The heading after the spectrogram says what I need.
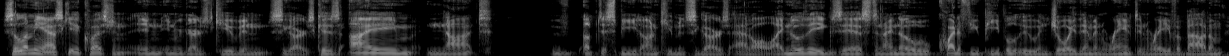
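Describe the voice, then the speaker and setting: A man's voice: very deep voice, moderate pace, no echo. A man co-hosting a casual podcast outdoors, joking and rambling through strange comparisons. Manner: rambling, jokey, fond of odd metaphors. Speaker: podcast co-host. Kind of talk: casual chat. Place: outdoors, light breeze.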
